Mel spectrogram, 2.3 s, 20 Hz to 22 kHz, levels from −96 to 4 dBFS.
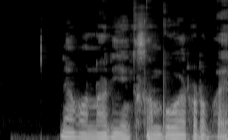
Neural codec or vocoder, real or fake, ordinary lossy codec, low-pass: none; real; none; none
